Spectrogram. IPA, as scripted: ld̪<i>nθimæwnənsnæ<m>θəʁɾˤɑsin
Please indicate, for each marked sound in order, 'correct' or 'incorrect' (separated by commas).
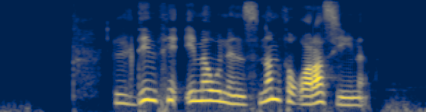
correct, correct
